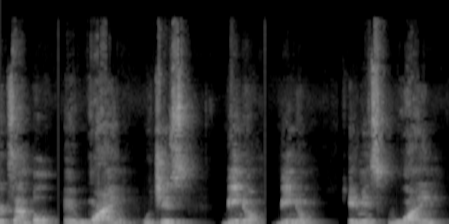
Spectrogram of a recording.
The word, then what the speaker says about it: vino: So if you say, for example, a wine, which is vino, it means wine, right?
